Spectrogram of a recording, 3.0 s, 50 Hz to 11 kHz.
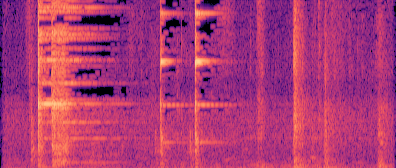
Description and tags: SF Cable Car (SFMT) Bell 1, then Bell 2
SF Cable Car bells ringing
San-Francisco, cable-car, bells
